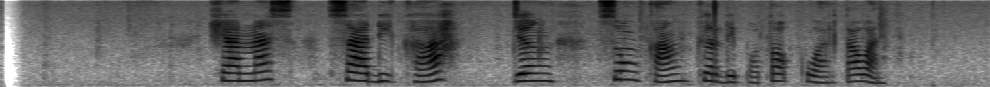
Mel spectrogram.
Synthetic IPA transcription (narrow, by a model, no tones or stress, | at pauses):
ʃanasː | adikʰah | d͡ʒɨŋ | suŋkaŋkɨrdipɔt̪ɔkuwart̪awan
